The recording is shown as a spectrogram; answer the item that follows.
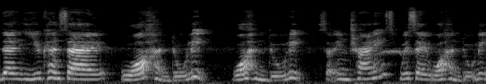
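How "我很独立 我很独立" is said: normal talking voice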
